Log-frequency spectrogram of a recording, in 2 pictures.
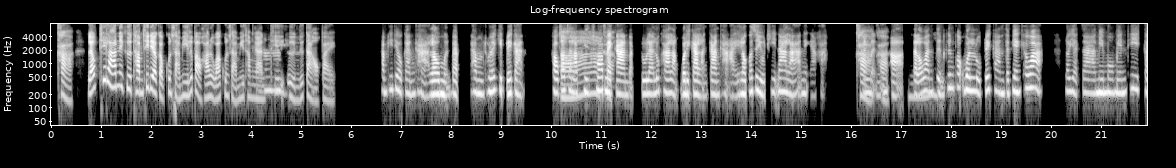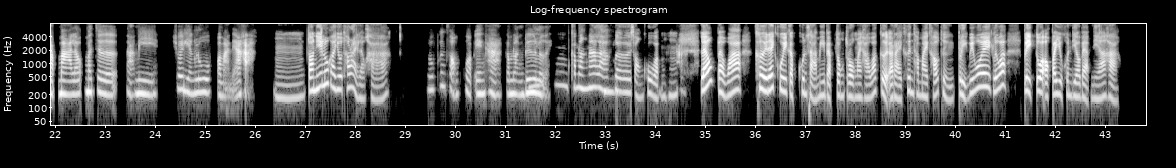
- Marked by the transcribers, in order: in English: "loop"
- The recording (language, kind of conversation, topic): Thai, advice, ฉันควรจัดการอารมณ์และปฏิกิริยาที่เกิดซ้ำๆ ในความสัมพันธ์อย่างไร?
